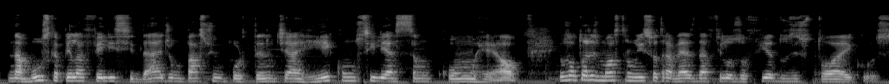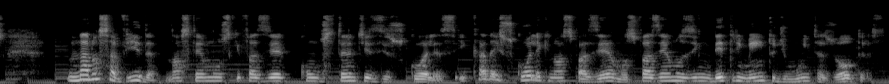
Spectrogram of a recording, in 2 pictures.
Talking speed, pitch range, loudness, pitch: 150 wpm, 135-165 Hz, -27 LUFS, 155 Hz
